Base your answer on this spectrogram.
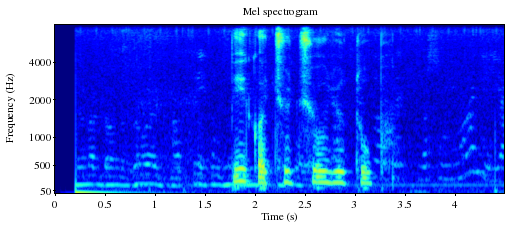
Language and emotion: Russian, sad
